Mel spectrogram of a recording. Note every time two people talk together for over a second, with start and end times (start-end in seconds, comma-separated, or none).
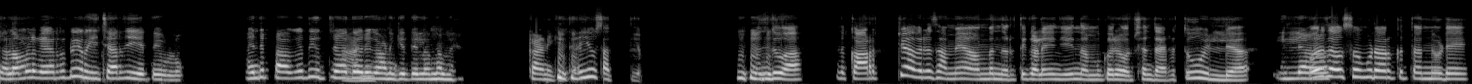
none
